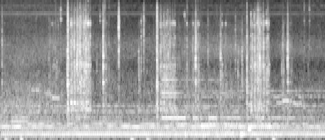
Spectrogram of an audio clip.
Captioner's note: ratchets clanking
